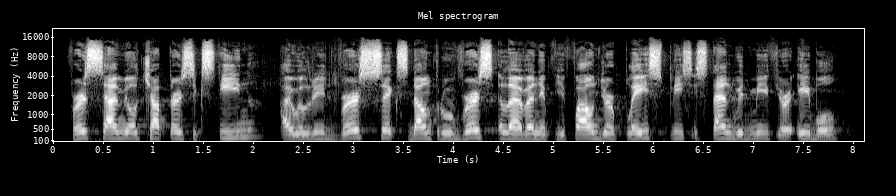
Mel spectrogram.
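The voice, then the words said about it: Strong Filipino accent. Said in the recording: “please bear with my English, please bear with my strong Filipino accent.”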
